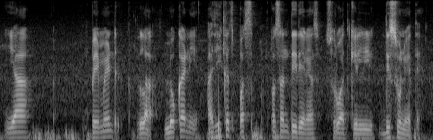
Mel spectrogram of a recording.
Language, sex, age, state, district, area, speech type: Marathi, male, 18-30, Maharashtra, Pune, urban, spontaneous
